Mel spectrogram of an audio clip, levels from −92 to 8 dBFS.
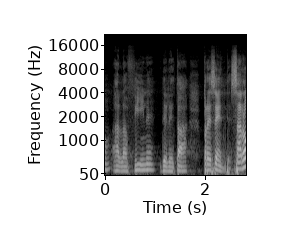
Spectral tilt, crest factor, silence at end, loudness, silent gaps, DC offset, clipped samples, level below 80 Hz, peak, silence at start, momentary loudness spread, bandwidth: -4.5 dB/octave; 22 dB; 0 s; -30 LUFS; none; under 0.1%; under 0.1%; -50 dBFS; -8 dBFS; 0 s; 7 LU; 15.5 kHz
